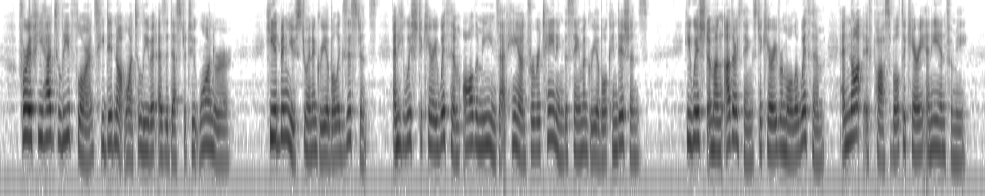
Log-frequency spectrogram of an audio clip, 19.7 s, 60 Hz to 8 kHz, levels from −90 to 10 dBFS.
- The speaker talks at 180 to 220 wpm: Yes, average, 190 wpm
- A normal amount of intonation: Yes, average, 4.9 semitones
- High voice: Yes, high, 195 Hz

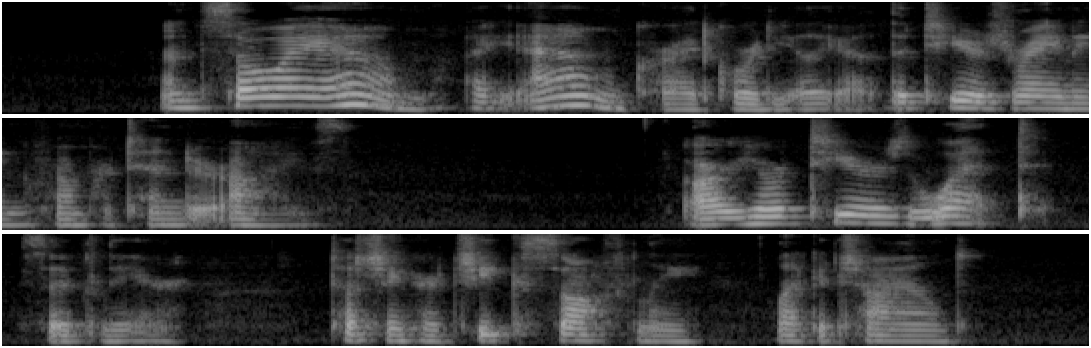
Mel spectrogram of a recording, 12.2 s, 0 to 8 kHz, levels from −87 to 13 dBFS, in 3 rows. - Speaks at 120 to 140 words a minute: Yes, slow, 135 wpm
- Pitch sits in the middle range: Yes, medium, 165 Hz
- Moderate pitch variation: Yes, average, 4.1 semitones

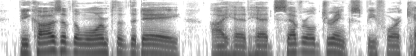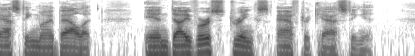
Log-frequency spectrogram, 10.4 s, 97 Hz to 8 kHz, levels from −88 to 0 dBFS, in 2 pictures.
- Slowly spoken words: Yes, slow, 125 wpm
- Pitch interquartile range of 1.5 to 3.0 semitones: No, average, 3.4 semitones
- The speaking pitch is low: Yes, low, 110 Hz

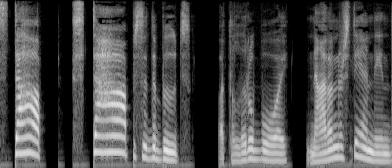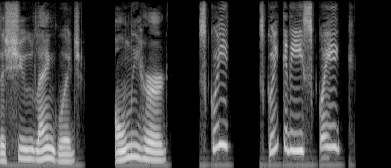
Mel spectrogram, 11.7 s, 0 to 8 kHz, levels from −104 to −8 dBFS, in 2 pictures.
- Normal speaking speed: No, slow, 110 wpm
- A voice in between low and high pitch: Yes, medium, 170 Hz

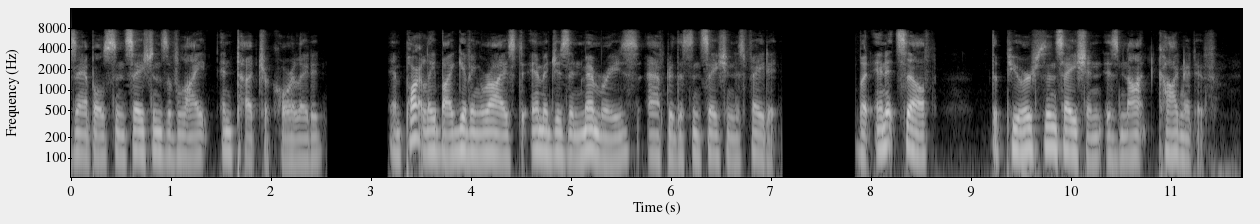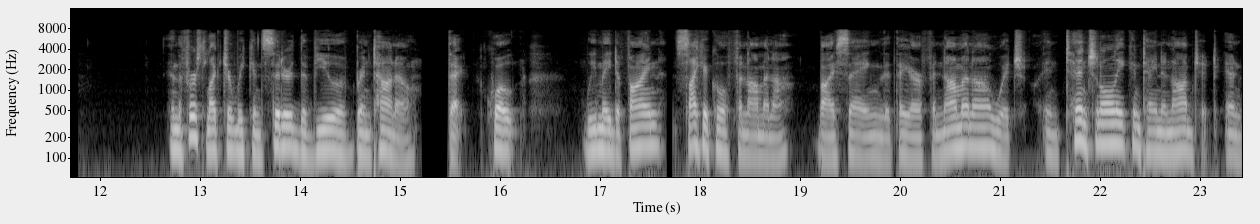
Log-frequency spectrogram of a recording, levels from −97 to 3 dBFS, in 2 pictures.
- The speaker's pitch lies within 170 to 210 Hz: No, low, 120 Hz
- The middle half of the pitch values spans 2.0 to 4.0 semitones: Yes, average, 3.3 semitones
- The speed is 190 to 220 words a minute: No, average, 145 wpm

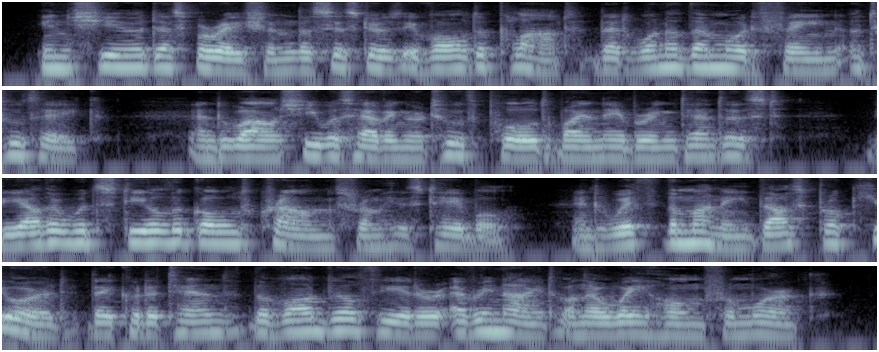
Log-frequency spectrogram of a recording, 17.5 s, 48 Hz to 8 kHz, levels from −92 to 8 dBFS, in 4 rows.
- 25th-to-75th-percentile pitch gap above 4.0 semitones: No, average, 3.1 semitones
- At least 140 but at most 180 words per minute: No, average, 200 wpm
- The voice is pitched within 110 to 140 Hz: Yes, low, 135 Hz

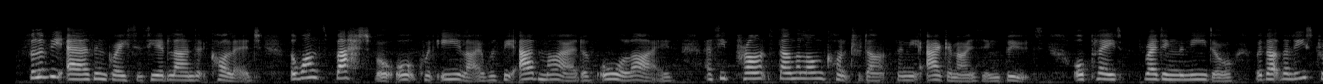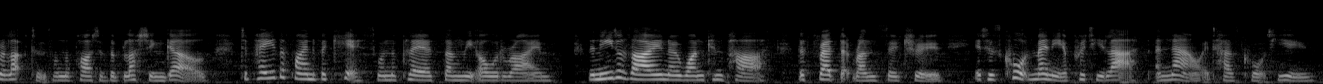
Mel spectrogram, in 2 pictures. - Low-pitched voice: No, high, 220 Hz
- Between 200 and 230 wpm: Yes, fast, 205 wpm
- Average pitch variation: Yes, average, 4.7 semitones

